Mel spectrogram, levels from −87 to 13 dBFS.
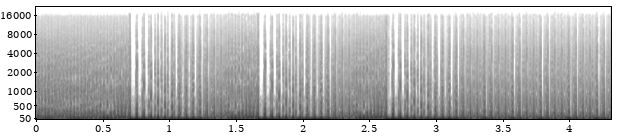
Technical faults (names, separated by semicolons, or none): mains hum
